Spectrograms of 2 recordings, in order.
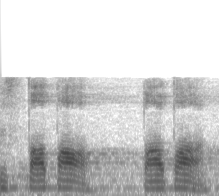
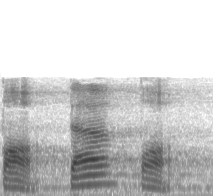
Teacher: من استطاع طا رقق التاء وفخم الطاء · Shown in: second take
